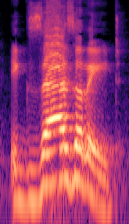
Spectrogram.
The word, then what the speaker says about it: exaggerate: The stress should be on the second syllable, that is exaggerate.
